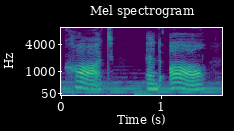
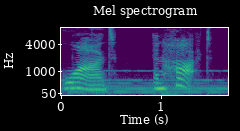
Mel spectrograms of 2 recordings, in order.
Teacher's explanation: In American English, the aw sound, as in caught and all, is very similar to the ah sound, as in want and hot.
